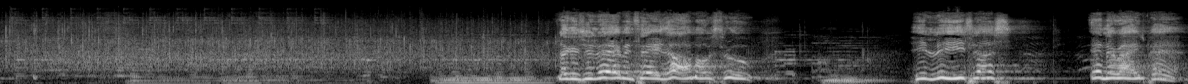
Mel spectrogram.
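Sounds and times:
audience clapping hands: 0.0 - 6.7, 8.5 - 8.9
speech: 5.6 - 7.6, 9.2 - 10.2, 10.9 - 11.8.

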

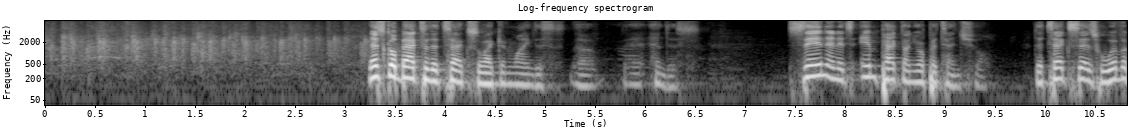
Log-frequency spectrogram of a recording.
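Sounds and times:
crowd clapping: 0.0 - 3.8
speech: 3.2 - 6.6, 7.4 - 10.8.

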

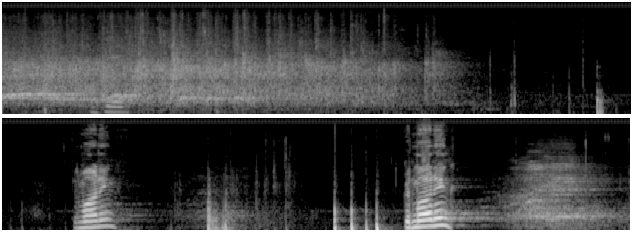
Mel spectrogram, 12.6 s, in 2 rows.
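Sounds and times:
audience applause welcoming a speaker at a Teen Challenge gathering: 0.0 - 4.8
speech: 1.0 - 1.4, 7.0 - 7.5, 10.3 - 10.9
scattered claps and thumps: 8.4 - 8.7, 9.6 - 10.4.

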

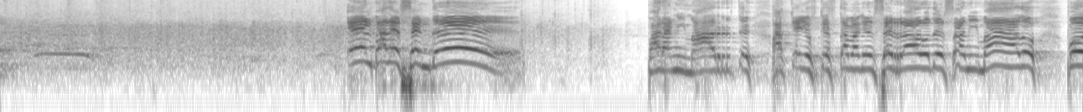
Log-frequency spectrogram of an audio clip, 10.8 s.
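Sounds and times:
audience clapping: 0.0 - 6.5
speech: 3.5 - 5.2, 6.5 - 10.8.

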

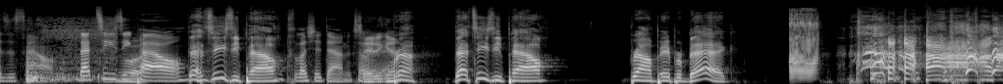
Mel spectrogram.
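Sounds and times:
speech: 0.0 - 5.6, 6.3 - 10.0
loud buzzy reedy fart: 7.9 - 8.3
laughter: 8.4 - 10.0.

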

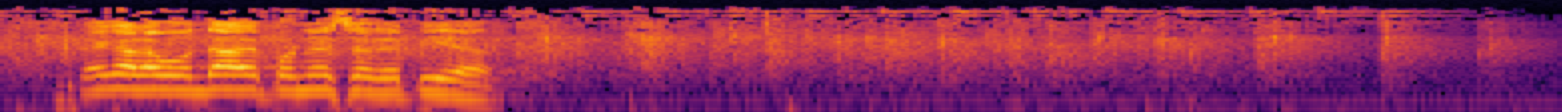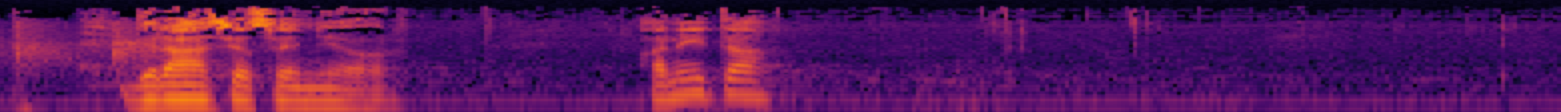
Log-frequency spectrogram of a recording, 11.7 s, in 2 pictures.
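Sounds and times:
audience applause: 0.0 - 6.6
speech: 0.2 - 2.0, 6.4 - 7.4, 8.3 - 8.8.

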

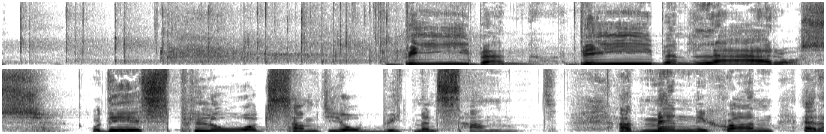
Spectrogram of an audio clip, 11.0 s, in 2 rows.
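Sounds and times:
audience applauding: 0.0 - 3.6
speech: 2.6 - 10.9.

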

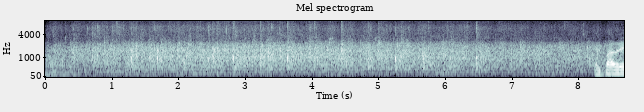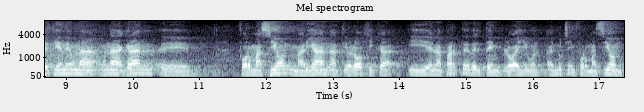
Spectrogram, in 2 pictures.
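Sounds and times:
crowd applauding loudly: 0.0 - 9.9
speech: 8.2 - 11.0, 11.6 - 17.3.

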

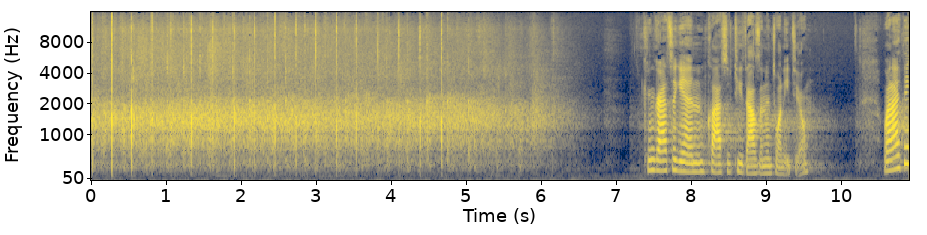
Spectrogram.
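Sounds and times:
audience applause for graduates: 0.0 - 6.2
speech: 7.4 - 9.7, 10.6 - 10.8.

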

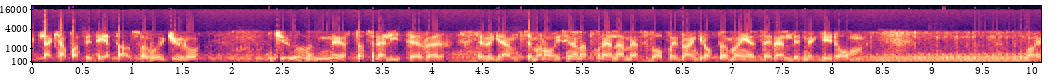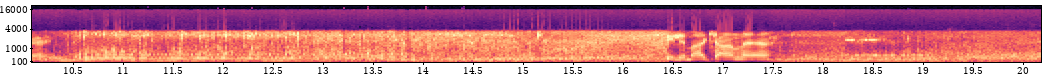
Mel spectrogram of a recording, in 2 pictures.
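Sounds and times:
car engine droning with a rough raspy exhaust note: 0.0 - 20.1
speech: 0.1 - 8.9, 10.0 - 10.7, 16.6 - 17.9.

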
